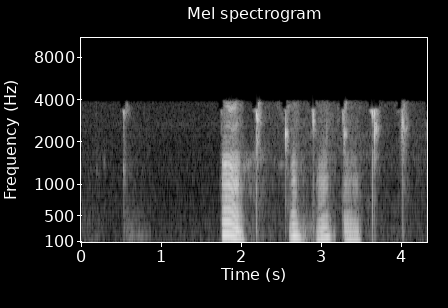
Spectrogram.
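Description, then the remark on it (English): A few sharp, dry finger snaps ring out, one early on its own and others scattered between bursts of a person's voice humming or vocalizing. “Yeah, that's all I can do too. I'm gonna snap my fingers.”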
